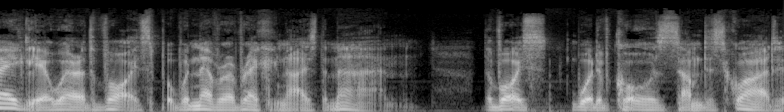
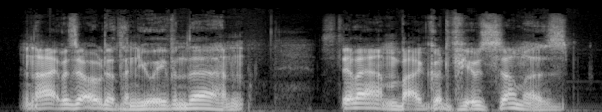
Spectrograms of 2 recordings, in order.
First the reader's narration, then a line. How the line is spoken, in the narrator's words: the Father Superior chuckled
